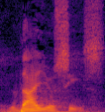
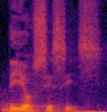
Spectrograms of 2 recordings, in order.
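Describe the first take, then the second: First: The word is pronounced in the English way. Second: The word is pronounced in the Hiligaynon way. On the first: "Ang dayo, that's English" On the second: "when we pronounce the word diocese in Hiligaynon, ... but diocese"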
